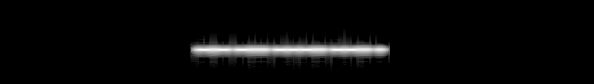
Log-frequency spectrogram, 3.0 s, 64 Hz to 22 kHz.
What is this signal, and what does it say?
Morse code, heard as a keyed tone, about 74 wpm, 700 Hz. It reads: KB8ZE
